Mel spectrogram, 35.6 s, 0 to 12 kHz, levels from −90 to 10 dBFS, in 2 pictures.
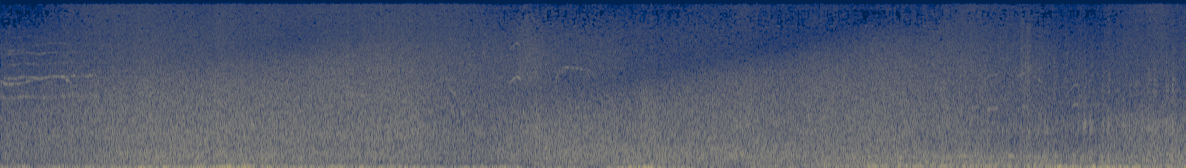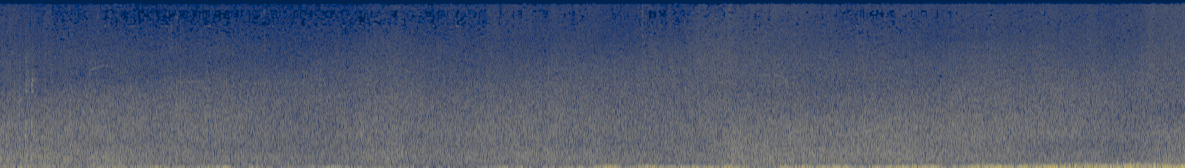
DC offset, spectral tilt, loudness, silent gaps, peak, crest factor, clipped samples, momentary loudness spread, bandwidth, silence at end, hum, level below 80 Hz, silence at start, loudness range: under 0.1%; -5 dB/octave; -35 LUFS; none; -12 dBFS; 18 dB; under 0.1%; 5 LU; 11.5 kHz; 0 s; none; -36 dBFS; 0 s; 4 LU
